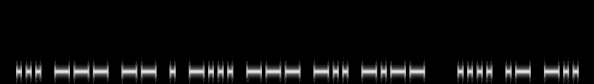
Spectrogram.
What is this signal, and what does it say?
Morse code, heard as a keyed tone, about 25 wpm, 600 Hz. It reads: SOMEBODY HAD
